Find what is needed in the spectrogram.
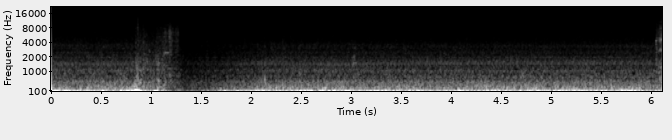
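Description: Steady low rumble of a camper van driving on a wet road, engine and tyre noise heard from inside the cab. About a second in there is a brief knock, followed by a momentary drop in the sound.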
